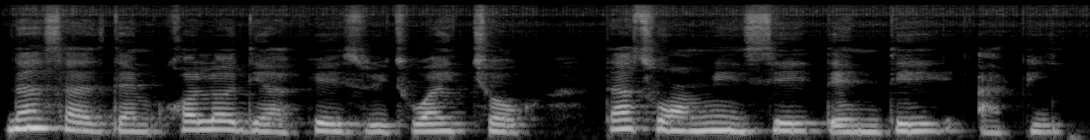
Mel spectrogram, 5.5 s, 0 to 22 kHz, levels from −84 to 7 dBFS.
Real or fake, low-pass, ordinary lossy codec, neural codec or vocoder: fake; 19.8 kHz; none; vocoder, 44.1 kHz, 128 mel bands every 256 samples, BigVGAN v2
